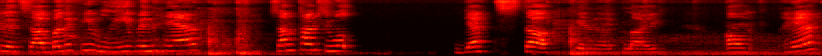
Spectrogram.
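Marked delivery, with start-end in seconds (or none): none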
